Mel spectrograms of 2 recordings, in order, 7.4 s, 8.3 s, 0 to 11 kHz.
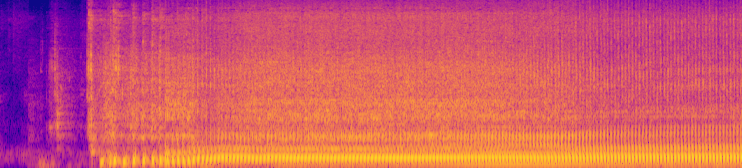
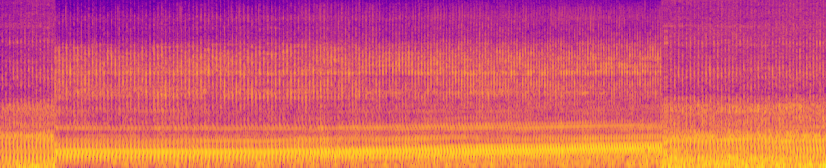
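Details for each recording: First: Tillotson 212-powered Rascal Lite mini bike with GoPowerSports mechanical fuel injection carburetor, performance cam, test pipe, wideband O2 tuning: engine catches into steady deep, lazy, soft-edged idle; running richer than last time, owner richening a quarter turn left. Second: Tillotson 212-powered Rascal Lite mini bike with mechanical fuel injection carburetor, 252 cam and header pipe: single-cylinder note rises and falls cleanly with throttle, steady with no misses or pops, deeper sound with the 252 cam; healthy running.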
